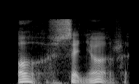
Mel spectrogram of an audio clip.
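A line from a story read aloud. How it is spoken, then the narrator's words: Murmured acknowledgment. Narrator (Spanish): murmuró Bouvilles en reconocimiento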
